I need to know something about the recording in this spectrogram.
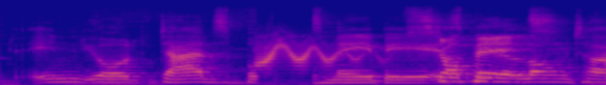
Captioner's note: spring reverberating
